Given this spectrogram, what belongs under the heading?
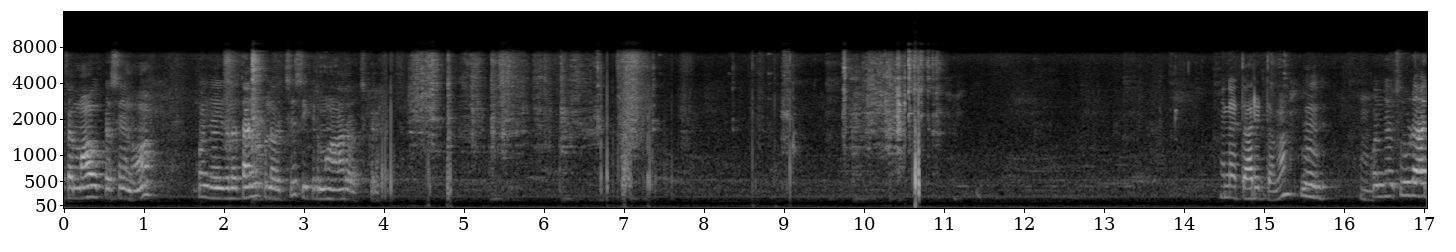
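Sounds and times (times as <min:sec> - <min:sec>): metal pans clattering and scraping: 0:01.9 - 0:02.7, 0:03.9 - 0:07.8, 0:08.4 - 0:11.1.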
